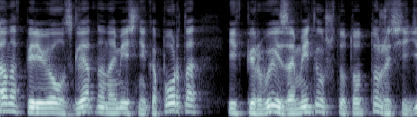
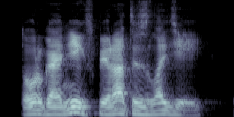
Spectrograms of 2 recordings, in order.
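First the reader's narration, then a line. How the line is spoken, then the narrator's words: Pointedly calm reply. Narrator (Russian): подчеркнуто спокойно ответил наместник порта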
